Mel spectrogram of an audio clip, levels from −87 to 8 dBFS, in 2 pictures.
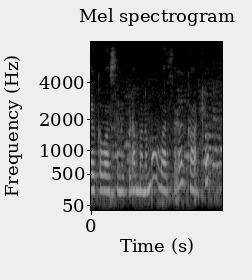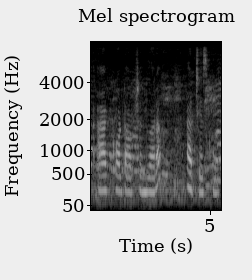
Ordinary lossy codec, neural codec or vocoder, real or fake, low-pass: none; codec, 16 kHz, 16 kbps, FreqCodec, larger model; fake; 7.2 kHz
